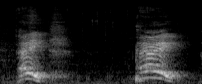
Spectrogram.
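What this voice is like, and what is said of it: Shouting. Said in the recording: “I'm shouting at him”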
